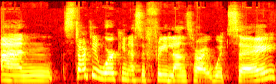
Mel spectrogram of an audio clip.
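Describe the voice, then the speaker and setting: Fairly quick pace and ordinary pitch variation against a quiet background. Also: woman. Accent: Spanish. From Uruguay. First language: Spanish. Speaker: HR consultant. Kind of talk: interview podcast.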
